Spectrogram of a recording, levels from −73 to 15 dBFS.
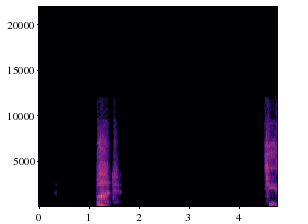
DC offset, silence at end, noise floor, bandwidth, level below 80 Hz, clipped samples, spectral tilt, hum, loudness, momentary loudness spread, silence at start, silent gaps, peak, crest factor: under 0.1%; 0 s; -88 dBFS; 12.5 kHz; -78 dBFS; under 0.1%; -2 dB/octave; none; -25 LUFS; 14 LU; 1.15 s; none; -8 dBFS; 26 dB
